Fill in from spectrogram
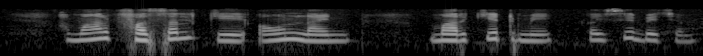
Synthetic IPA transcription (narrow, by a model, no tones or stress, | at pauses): həmaːɾpʰəsəlkeɔːnlaɪn | maːɾkeʈmẽ | kəɪsebet͡ʃəm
